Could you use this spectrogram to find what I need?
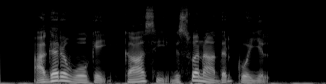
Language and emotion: Tamil, neutral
